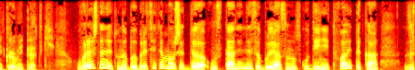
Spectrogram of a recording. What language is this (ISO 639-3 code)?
bul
